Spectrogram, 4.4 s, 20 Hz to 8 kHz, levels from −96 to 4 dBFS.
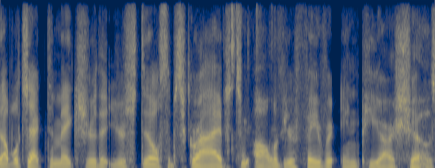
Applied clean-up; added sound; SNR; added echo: neural mask model Resemble Enhance denoiser.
